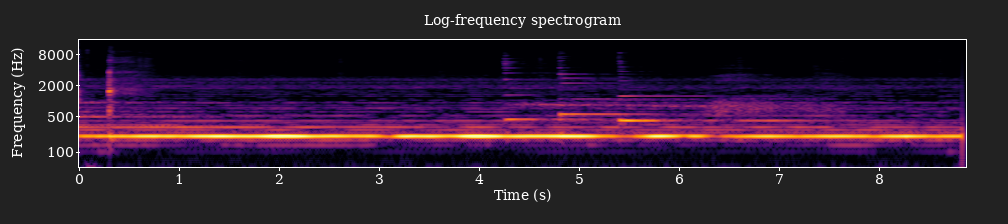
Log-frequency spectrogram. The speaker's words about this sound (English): Is that a guitar? I think so. Nylon. Like this music right here, with the wind sound in the background.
